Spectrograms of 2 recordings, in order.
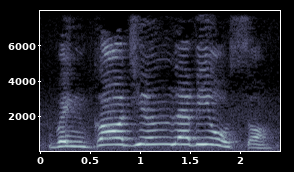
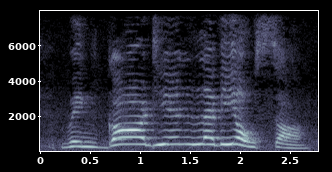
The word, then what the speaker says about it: Wingardium Leviosa: "Wingardium Leviosa!" he shouted, waving his long arms like a windmill. "You're saying it wrong," Harry heard Hermione snap. "It's Wingardium Leviosa. Make the gar nice and long."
